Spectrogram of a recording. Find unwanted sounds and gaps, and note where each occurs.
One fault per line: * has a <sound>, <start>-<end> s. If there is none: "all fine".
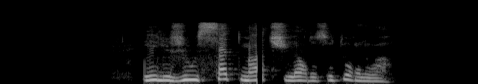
* has a dropout, 2.6-2.6 s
